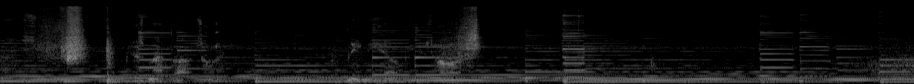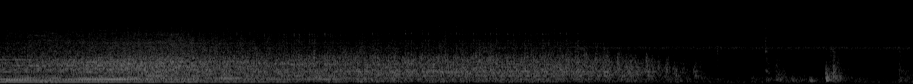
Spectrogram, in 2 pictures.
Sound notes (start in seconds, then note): 15.1 engine turns off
